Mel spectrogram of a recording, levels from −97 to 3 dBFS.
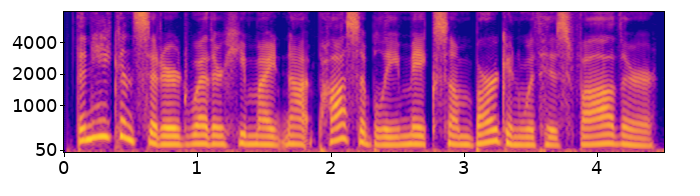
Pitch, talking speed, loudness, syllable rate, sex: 195 Hz, 185 wpm, -16 LUFS, 5.1 syllables/s, female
